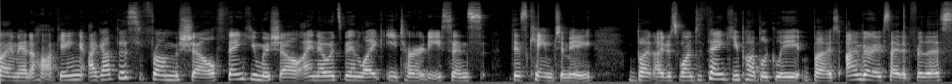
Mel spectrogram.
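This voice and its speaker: The voice is a woman's. It sits at a medium pitch. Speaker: booktuber. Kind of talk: casual haul video. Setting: home library. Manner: fast.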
